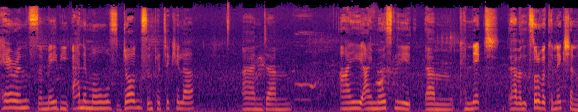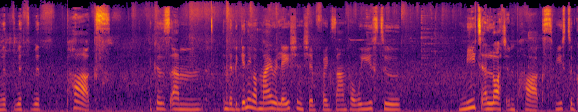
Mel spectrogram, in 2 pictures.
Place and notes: We are with Yvonne Chipo Makopa and her little son Connor in the “Hallohpark” in Bockum-Hovel; the area where the park raises up steeply. The wind blows strongly through the old trees around the playground. Yvonne is a busy young woman, commuting every day to a neighbouring town for work and study, is married and has a four-year-old son and, still finds time getting into a lot of extra work as the Secretary of the local African club “Yes Afrika”. Yvonne is originally from Zimbabwe and came to Germany years back on a scholarship as an exchange student. Hear her “love song” to parks, and to her neighbourhood park in particular…
for Yes Afrika e.V. see:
